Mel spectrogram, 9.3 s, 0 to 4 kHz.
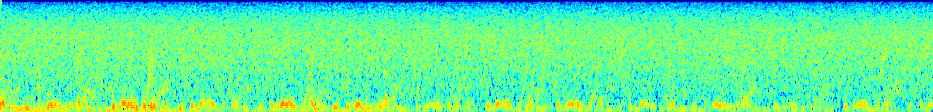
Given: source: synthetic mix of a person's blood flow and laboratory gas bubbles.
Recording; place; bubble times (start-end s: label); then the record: Doppler ultrasound of blood flow; precordium
no bubbles
From the record:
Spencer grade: 0 (complete lack of bubble signals)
